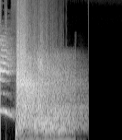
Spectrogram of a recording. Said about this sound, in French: Un agent tire sur la servante à la fenêtre de gauche. L'autre agent tire sur la mère à la fenêtre de droite.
